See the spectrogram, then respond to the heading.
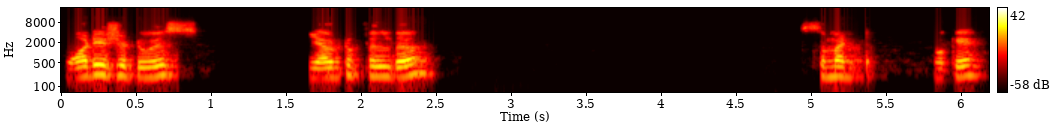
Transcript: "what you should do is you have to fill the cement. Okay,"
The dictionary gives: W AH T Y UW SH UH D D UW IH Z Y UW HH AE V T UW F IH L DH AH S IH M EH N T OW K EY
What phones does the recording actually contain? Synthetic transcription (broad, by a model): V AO T Y UW SH UH D D UW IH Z Y UW HH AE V T UW F IH L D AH S IH M EH N T OW K EY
